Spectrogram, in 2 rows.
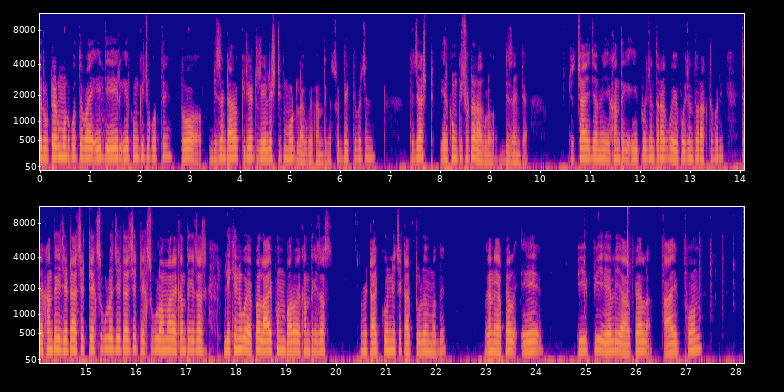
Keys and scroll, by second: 23.7 shift+a, 24.9 p, 25.8 space, 26.5 i.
